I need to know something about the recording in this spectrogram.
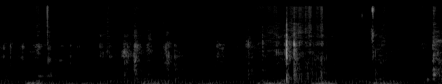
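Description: A small cardboard cosmetics box being opened at one end and the tube slid out: faint scratching and rustling of card with a few sharper clicks, the sharpest about three seconds in.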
